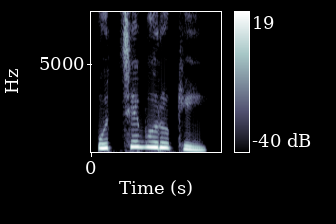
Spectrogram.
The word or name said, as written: ಉಚ್ಚೆಬುರುಕ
